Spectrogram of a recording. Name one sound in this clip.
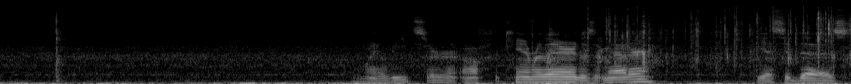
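Playing cards slide and tap softly on a mat.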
